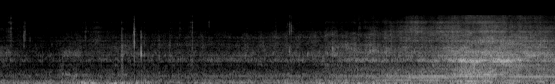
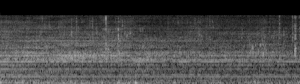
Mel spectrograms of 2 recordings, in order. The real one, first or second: second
